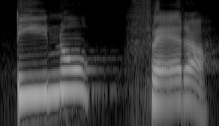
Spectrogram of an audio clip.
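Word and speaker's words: Ctenophora: टीनोफेरा लिखा जाता है सी से, प्रोनाउंस किया जाता है टी से, टीनोफेरा, फेरा।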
